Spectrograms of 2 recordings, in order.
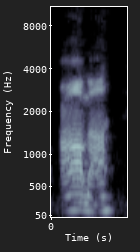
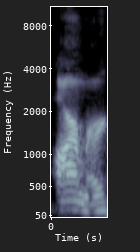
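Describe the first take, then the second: First: The R sound is dropped entirely. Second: The R sound is clearly pronounced. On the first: The speaker calls it right. "I should drop the R" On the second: The speaker calls it wrong. "with an American accent"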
